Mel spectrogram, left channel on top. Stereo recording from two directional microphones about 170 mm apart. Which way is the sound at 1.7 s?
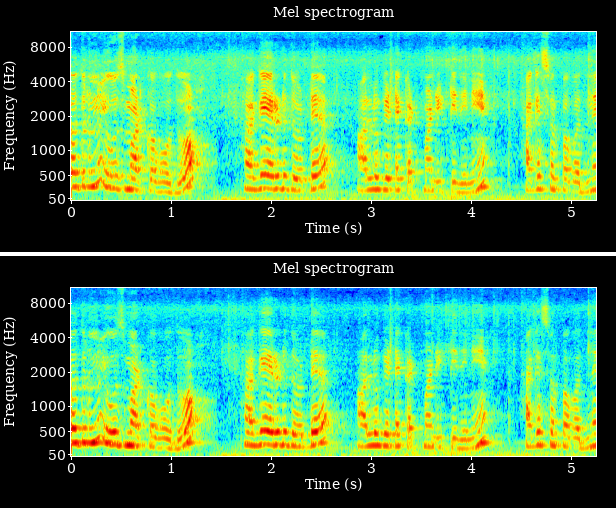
40° right (ahead or behind).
